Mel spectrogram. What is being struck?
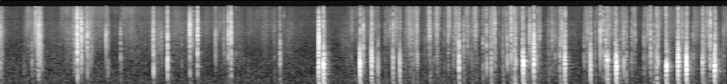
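Synthetic stretch fabric leggings.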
